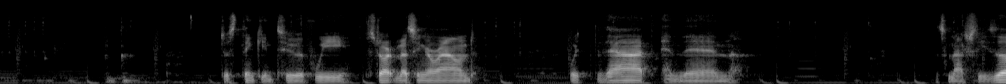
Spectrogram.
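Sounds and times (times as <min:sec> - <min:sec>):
computer keyboard clicks: 0:00.0 - 0:02.1.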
